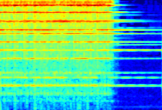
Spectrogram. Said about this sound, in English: My mother's hard of hearing, so our telephone sounds like a fire alarm.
